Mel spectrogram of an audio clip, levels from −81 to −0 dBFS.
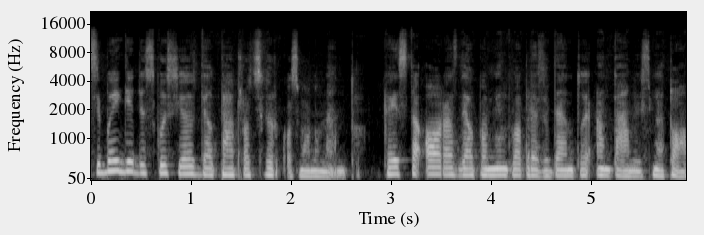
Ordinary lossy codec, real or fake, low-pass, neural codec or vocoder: Opus, 64 kbps; fake; 14.4 kHz; codec, 44.1 kHz, 3.4 kbps, Pupu-Codec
